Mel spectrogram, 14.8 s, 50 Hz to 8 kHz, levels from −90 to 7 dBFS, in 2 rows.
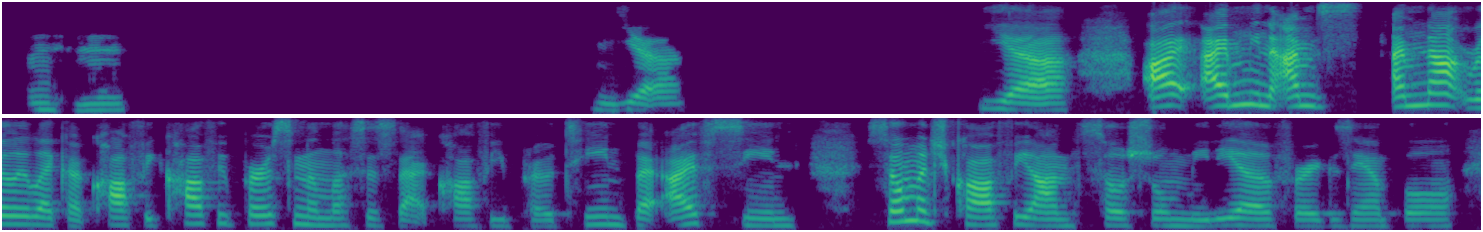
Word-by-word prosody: Mhm. 165 -1 -16 2.4
Yeah. 165 -1 -7 1.5
Yeah. 170 -4 +1 0.4
I - - +9
I - - +9
mean, 295 -2 -2
I'm 275 - +8
s 265 -2 -12
I'm 265 +3 +4
not 300 0 +8
really, 220 -1 -3
like, 195 -3 -6
a 170 - -5
coffee, 195 -2 -3
coffee 230 +4 -3
person 220 0 -6
unless 185 -1 -10
it's 180 -2 -16
that - - -6
coffee 175 -1 -10
protein, 205 +6 -14
but - - -2
I've 230 - +2
seen 180 -2 -13 0.4
so 275 0 -1
much 295 -3 -2
coffee 195 0 0
on 175 -1 0
social 180 -1 -8
media, 175 +1 -6
for 170 - -7
example, 165 0 -11
180 Hz, 130 wpm, -21 LUFS, 170-220 Hz, 2.4 s, I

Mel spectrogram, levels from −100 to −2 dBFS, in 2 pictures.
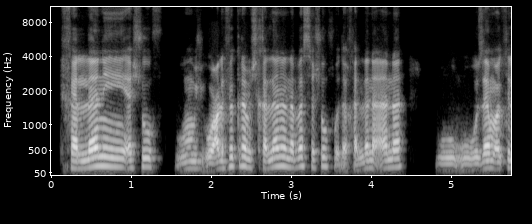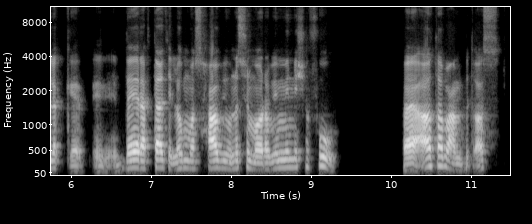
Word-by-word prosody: خلّاني 170 +4 +2
أشوفه 165 +3 -8 0.2
ومش 140 +2 -8
وعلى 125 +3 +3
فكرة 180 +1 -1
مش 160 -3 -5
خلّاني 175 +6 0
أنا 165 -3 -1
بس 180 +1 -4
أشوفه 175 +3 -9
ده، - - -5
خلّاني 145 0 -3
أنا 165 +3 -1 0.4
و 115 -1 -9
وزي 145 +5 +1
ما - - -1
قُلت 130 +3 -2
لك 145 -1 -7
أ - - -7
الدايرة 150 0 +1
بتاعتي 155 +2 +2
اللي 130 +3 -3
هُم 145 -1 -3
صحابي 140 +1 +4
والناس 145 +3 -7
اللي 150 - -5
مقربين 125 +3 +1
مني 160 +1 -5
شافوه. 170 - -5 0.8
فآه - - +8
طبعًا 180 - +1
بتأثّر. - - -6
150 Hz, 165 wpm, -23 LUFS, 140-170 Hz, 0.8 s, فآه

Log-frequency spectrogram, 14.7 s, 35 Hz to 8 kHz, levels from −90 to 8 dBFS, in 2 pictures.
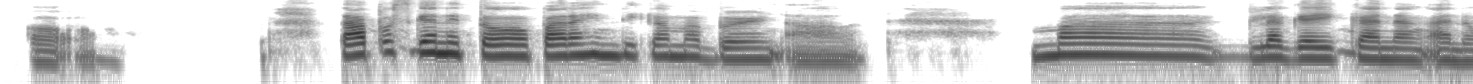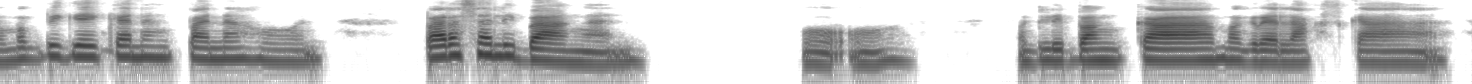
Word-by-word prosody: Oo. 155 0 -11 1.1
Tapos 245 +5 +5
ganito 240 -5 +3
para 225 +2 +3
hindi 230 -2 -1
ka 220 -1 -3
ma-burnout, 180 - -6 0.9
maglagay 215 -5 -1
ka 190 -9 0
ng 175 -1 -4
ano, 165 -2 -4
magbigay 210 +3 -1
ka 210 - +1
ng 200 0 -4
panahon, 180 -2 -4 0.5
para 205 +3 +7
sa 235 +1 +3
libangan. 160 -8 +1 0.8
Oo, 140 +3 -7 0.5
maglibang 165 +1 -1
ka, 170 -1 +6
mag-relax 155 -3 -3
ka, 150 +1 -4
185 Hz, 95 wpm, -25 LUFS, 165-220 Hz, 1.1 s, para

